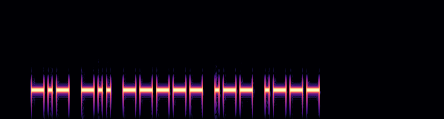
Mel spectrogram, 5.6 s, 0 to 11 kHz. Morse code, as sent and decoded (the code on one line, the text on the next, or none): -.- -.. ----- .-- .---
KD0WJ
